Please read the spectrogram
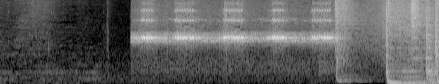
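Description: Crickets chirping as a comic sound effect, the 'crickets' cue for an awkward silence: a steady high trill pulsing about twice a second that starts about a second in and stops shortly before the end. Dance music kicks in at the very end.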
